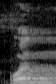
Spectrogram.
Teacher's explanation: Jadi membacanya dimasukkan ke nun, lamnya diabaikan saja dengan mendengung. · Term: alif lam samsiyah gunnah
